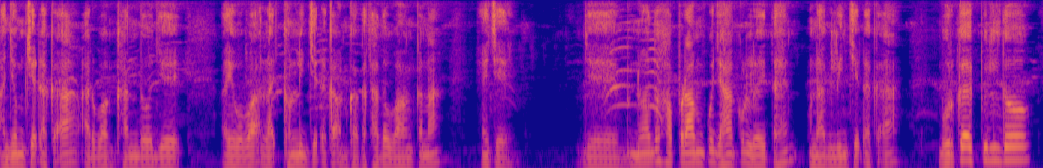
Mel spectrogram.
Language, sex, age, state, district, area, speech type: Santali, male, 45-60, Jharkhand, Bokaro, rural, spontaneous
